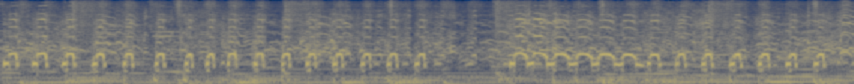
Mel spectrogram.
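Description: Rapid, even strings of short honking waterfowl calls, about seven notes a second, with a brief break about three seconds in.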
